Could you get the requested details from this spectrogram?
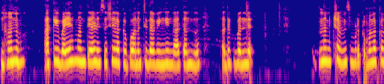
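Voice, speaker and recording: A woman's voice: very high voice, flat delivery, normal speed, long pauses, darkish tone, no room sound. A woman with a North Karnataka Kannada accent playing an anxious village mother in a family comedy-drama, talking in an emotional, pleading and scolding way.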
